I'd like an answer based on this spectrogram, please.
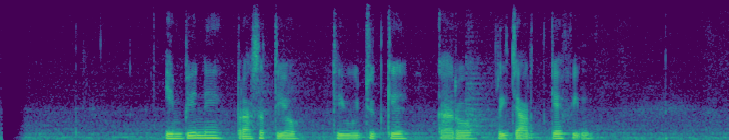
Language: Javanese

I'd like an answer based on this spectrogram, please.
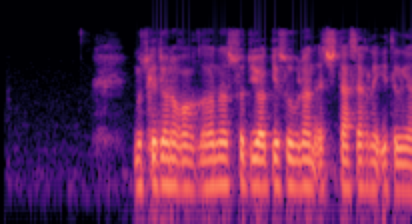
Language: Uzbek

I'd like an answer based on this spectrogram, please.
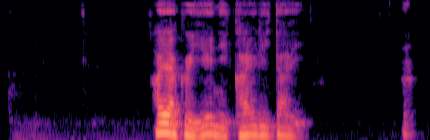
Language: Japanese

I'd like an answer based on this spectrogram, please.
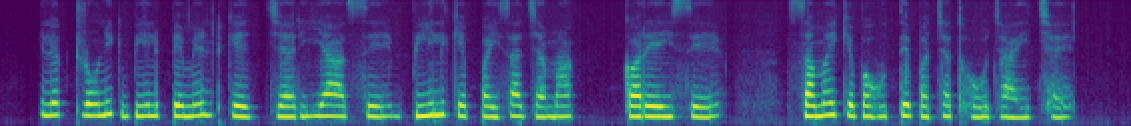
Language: Magahi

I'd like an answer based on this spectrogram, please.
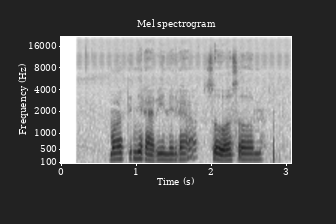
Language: Kalenjin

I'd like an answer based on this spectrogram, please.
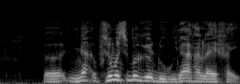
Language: Wolof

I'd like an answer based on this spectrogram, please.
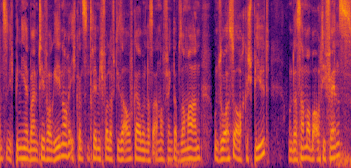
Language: German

